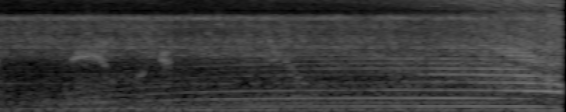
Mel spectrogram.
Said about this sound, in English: No prop flyby.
